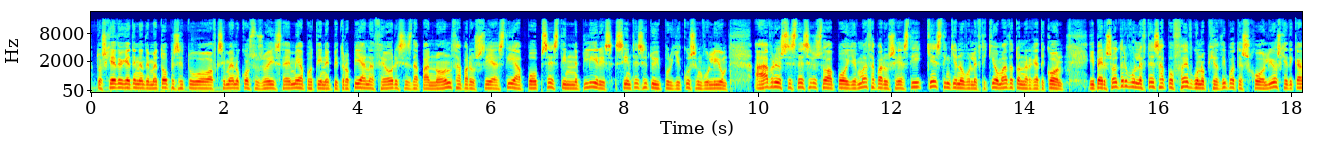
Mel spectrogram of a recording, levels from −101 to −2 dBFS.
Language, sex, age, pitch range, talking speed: Greek, male, 30-49, 140-170 Hz, 145 wpm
